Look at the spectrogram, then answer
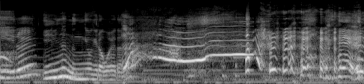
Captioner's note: scream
